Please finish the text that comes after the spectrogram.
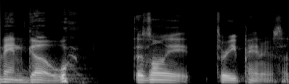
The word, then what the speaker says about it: Van Gogh: i'll say that vincent van gaan vincent van what gone you know i'm going to give it to you because yes you're right but you're saying his last name wrong it's vincent van gogh there's only three painters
